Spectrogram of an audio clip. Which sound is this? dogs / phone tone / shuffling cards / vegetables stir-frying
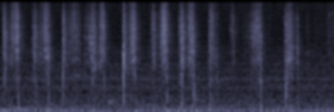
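shuffling cards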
